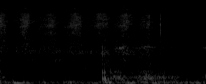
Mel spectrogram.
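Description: Faint rubbing strokes of a foam ink blending brush working ink into cardstock.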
